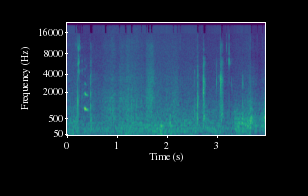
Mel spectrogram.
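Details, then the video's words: Male pet kitten named Paws chirping indoors: a brief rising two-note chirp near the start, then scattered short clicks and faint squeaks over a low steady background hum. "kitten chirping sounds to help you relax"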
